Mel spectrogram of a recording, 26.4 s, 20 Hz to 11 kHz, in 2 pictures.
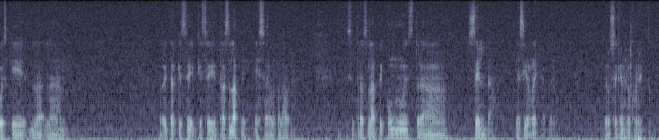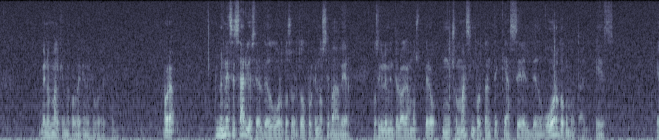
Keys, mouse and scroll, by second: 1.5-3.6 drag, 4.3 scroll down 2, 4.7 click, 6.5-8.1 drag, 8.6-9.0 scroll up 1, 9.5 click, 10.6 click, 12.1 right click, 13.1 shift+right click, 15.1-16.9 drag, 20.4 click, 21.1 click, 21.8 middle click, 21.8-22.4 scroll up 2, 22.0 shift+middle click, 22.2 shift+click, 22.4-23.9 shift+middle drag, 23.9 right click, 24.8-26.1 shift+right drag, 25.1 shift+click.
